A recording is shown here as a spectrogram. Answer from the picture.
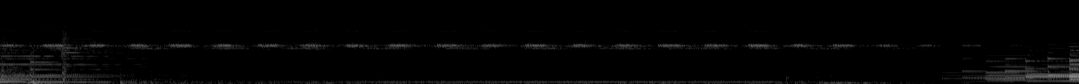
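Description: A cricket chirping steadily, about three short high chirps a second, faint. Music fades out at the start and piano music comes in near the end.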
